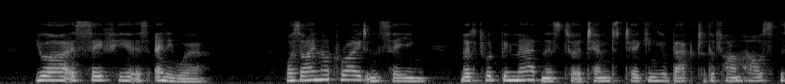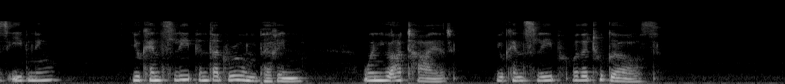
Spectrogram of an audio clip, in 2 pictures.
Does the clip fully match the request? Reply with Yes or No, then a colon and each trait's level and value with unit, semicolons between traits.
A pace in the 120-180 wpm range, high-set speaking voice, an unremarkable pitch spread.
No: average, 175 wpm; medium, 175 Hz; average, 3.8 semitones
